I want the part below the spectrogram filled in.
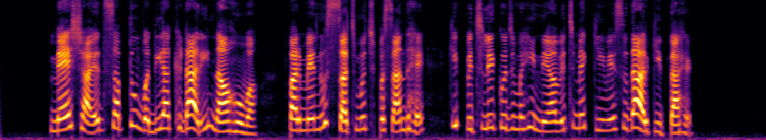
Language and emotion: Punjabi, happy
